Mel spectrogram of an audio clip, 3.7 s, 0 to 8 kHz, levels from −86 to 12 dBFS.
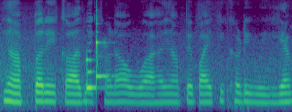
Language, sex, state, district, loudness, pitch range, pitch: Hindi, female, Haryana, Jhajjar, -19 LUFS, 180-190 Hz, 185 Hz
